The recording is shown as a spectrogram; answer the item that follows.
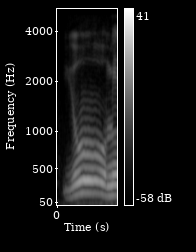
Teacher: لا يؤمن بالله العظيم، وهنا اللام قمرية، وكلمة يؤمن أبدل ورش الهمز الساكن حرف مد من جنس حركة ما قبله، فقبلها الواو الهمزة يناسبها هنا إبدالها واو لأن قبلها ضم. يؤمن هكذا تمد مقدار حركتين عند ورش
